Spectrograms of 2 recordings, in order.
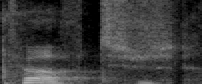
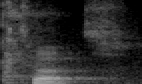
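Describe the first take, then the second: First: The name is said with the f sound. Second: The name is said without the f sound. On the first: "Can I say Tufts?" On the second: "Can I say tuts?"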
